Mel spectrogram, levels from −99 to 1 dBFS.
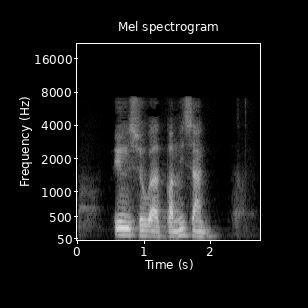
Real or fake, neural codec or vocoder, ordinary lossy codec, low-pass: fake; codec, 16 kHz, 0.5 kbps, FunCodec, trained on Chinese and English, 25 frames a second; MP3, 48 kbps; 7.2 kHz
